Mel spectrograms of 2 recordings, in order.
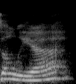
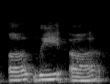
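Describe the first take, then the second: First: Said in the usual way. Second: Aaliyah slowly, syllable by syllable; name sounded out. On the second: Shown as a demonstration. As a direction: break Aaliyah into three clear, separate syllables. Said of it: "it's pronounced".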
